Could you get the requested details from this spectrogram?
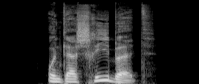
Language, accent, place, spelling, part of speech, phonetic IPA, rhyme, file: German, Germany, Berlin, unterschriebet, verb, [ˌʊntɐˈʃʁiːbət], -iːbət, De-unterschriebet.ogg
- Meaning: second-person plural subjunctive II of unterschreiben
